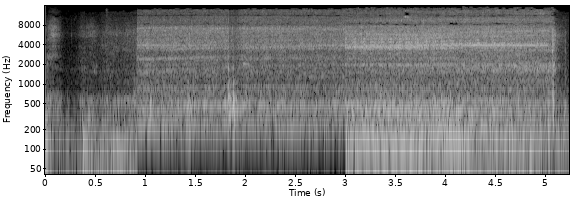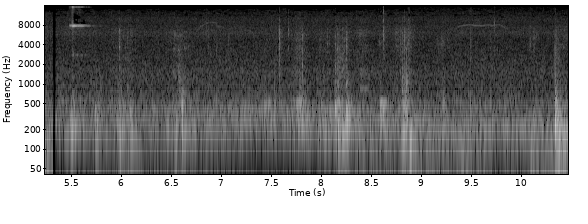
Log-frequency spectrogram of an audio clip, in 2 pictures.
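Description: Cordless power drill running for about four seconds with a steady whine, its sound shifting about halfway through, then stopping abruptly. Light clicks and knocks of hands handling a panel and cables follow.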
